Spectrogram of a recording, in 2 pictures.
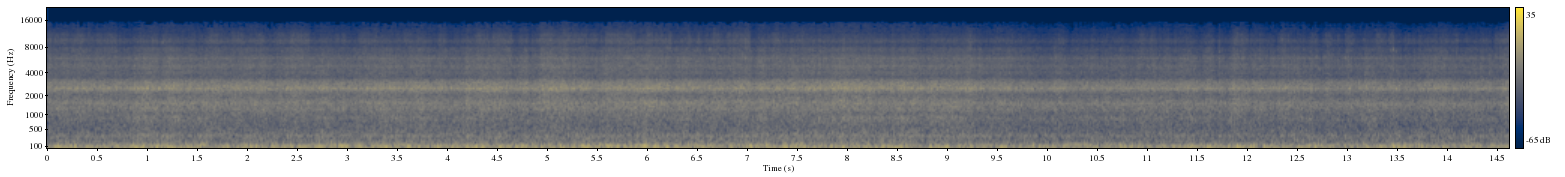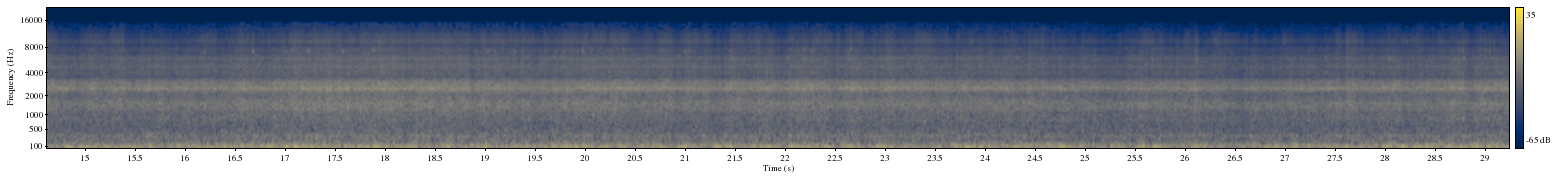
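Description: Motorcycle cruising at highway speed: a steady rush of wind on the microphone over the low drone of the engine.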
